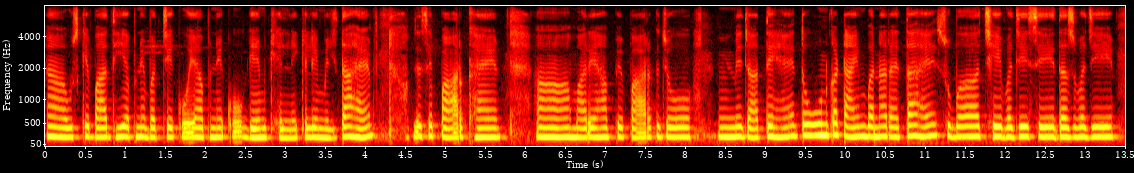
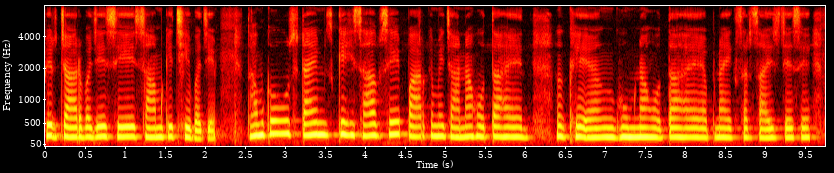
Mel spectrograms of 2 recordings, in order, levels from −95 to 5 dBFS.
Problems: none marked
